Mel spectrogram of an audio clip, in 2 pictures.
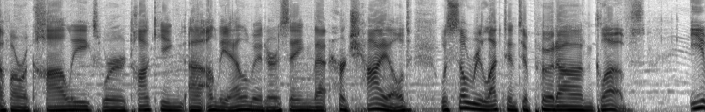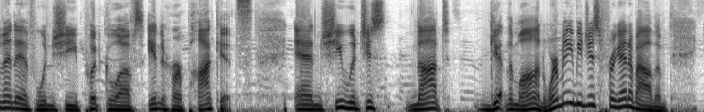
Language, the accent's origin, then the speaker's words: English; China; you're talking to a Chinese.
